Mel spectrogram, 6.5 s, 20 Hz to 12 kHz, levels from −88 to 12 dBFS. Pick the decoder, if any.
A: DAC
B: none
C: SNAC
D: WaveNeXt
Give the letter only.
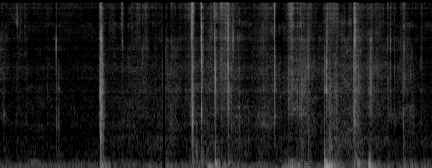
C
